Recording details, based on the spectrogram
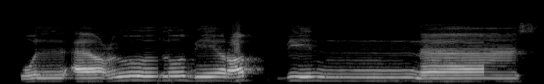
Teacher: Sampai terdengar ada ya suara yang ditahan atau kita rasakan bahwa nun bertasydid dan mim bertasydid ditahan itu sudah benar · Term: gunnah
